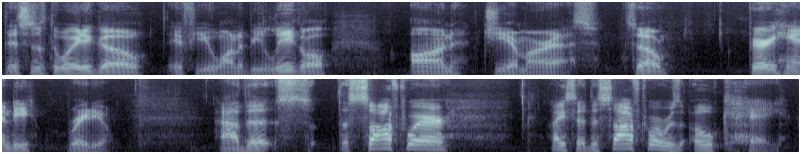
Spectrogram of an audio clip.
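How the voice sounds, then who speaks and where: A man's voice: on the low side, lively intonation, measured pace, clear, resonant tone, no echo. A man with an American accent giving a casual, unscripted gear review in a plain-spoken, conversational way. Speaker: product reviewer, channel host.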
